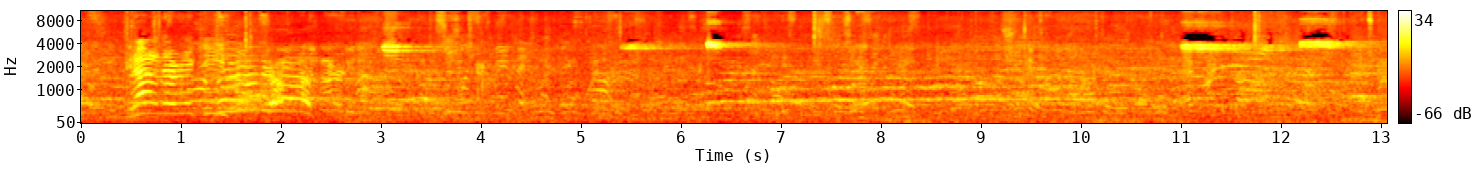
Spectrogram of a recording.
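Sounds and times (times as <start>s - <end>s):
voices echoing in a gym: 0.0s - 13.0s.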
